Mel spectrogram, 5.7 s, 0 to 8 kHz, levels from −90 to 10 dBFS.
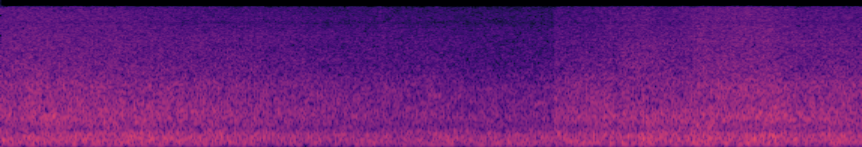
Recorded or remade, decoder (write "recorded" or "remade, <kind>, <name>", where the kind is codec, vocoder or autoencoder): recorded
